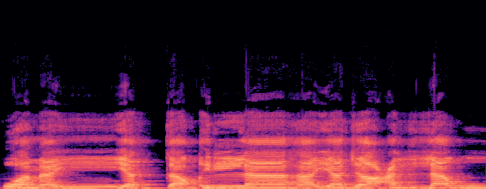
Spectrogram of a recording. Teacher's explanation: یہاں پر ہم نے ہا کو الٹا پیش کی وجہ سے کھینچ کر ادا کرنا ہے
